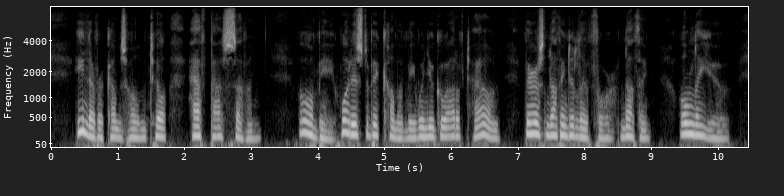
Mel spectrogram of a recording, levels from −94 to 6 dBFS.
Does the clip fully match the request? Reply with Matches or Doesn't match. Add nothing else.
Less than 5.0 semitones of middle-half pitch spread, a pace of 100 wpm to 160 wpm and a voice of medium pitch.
Doesn't match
